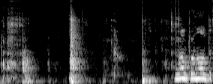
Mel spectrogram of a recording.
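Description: A hand drops pieces of food into a plastic container with soft knocks.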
